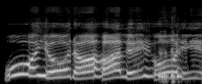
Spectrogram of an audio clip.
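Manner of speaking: high, squeaky mock Irish back-and-forth; a shrill hammed-up Irish impression; mock Irish accent. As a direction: ham up Becky and Lyra in Irish accents. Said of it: "that Irish dialect going back and forth".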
